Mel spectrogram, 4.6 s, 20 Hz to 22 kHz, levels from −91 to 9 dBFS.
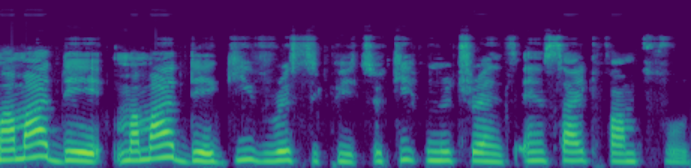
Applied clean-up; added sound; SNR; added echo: neural mask model Resemble Enhance denoiser.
